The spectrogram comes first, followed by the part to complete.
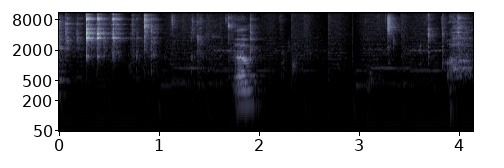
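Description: Ice cubes clinking against a highball glass as a straw stirs a long drink: a quick run of clinks in the first half second, then a few scattered fainter ones, over quiet background music.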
